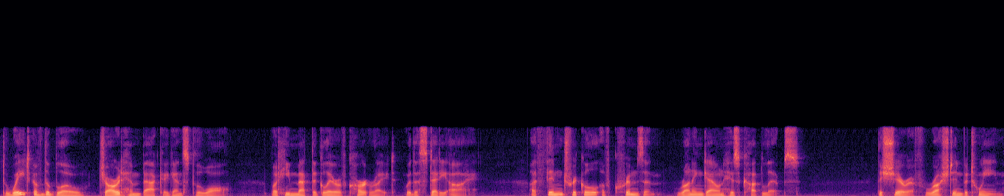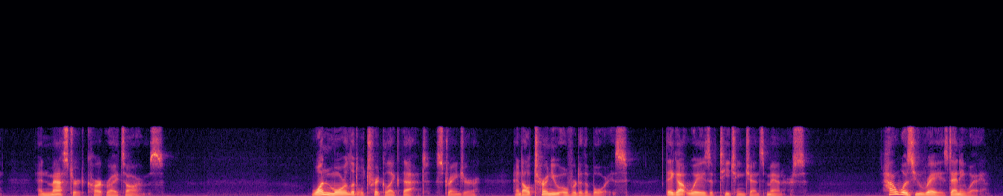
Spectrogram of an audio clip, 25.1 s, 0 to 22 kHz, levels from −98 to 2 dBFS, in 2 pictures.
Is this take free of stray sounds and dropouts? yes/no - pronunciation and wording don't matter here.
yes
